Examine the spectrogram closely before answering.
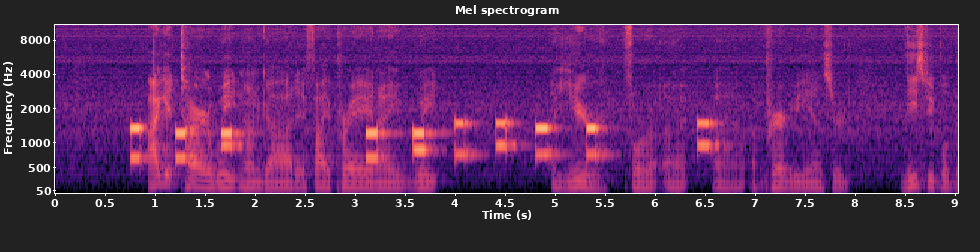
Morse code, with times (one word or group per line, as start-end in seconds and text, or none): none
